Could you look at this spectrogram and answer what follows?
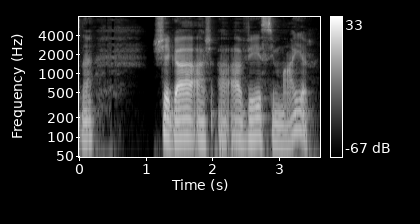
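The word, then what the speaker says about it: Meyer: o que eu digo o senhor Maia Mayer corrigir o alemão apoiando com força na última sílaba maior Tá bom a gente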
